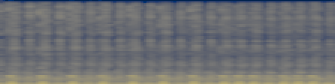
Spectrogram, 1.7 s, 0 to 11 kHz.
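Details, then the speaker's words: 1968 BSA Starfire single idling on its own carburettor setting after idle screw turned up: even, regular thumping about seven beats a second with no stumbling; sounds better, normal idle. "the bike's now running on its own carburetor setting that sounds a bit better"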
